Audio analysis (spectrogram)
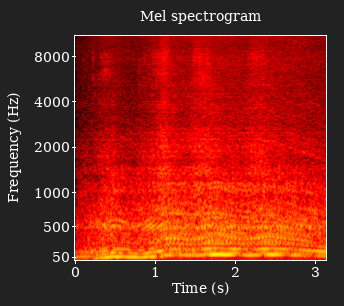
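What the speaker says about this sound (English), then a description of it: "The engine is pretty refined, it doesn't sound too loud or clattery." A 2023 Mahindra Scorpio SUV diesel engine runs with a steady low hum and a slight rise in revs midway, smooth and fairly quiet rather than clattery.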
